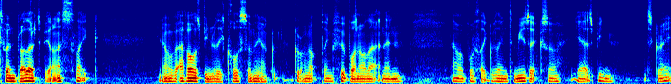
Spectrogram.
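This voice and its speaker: A man with a Scottish accent speaks very fast at a fairly low pitch, with vocal fry and ordinary pitch variation. The recording is very clean, with a silent background. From Scotland, Fife. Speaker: musician and arts administrator. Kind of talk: casual interview.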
